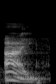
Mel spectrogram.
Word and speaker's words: I: mãe não é então lembra que esse exame a gente pronuncia ai então ele é a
